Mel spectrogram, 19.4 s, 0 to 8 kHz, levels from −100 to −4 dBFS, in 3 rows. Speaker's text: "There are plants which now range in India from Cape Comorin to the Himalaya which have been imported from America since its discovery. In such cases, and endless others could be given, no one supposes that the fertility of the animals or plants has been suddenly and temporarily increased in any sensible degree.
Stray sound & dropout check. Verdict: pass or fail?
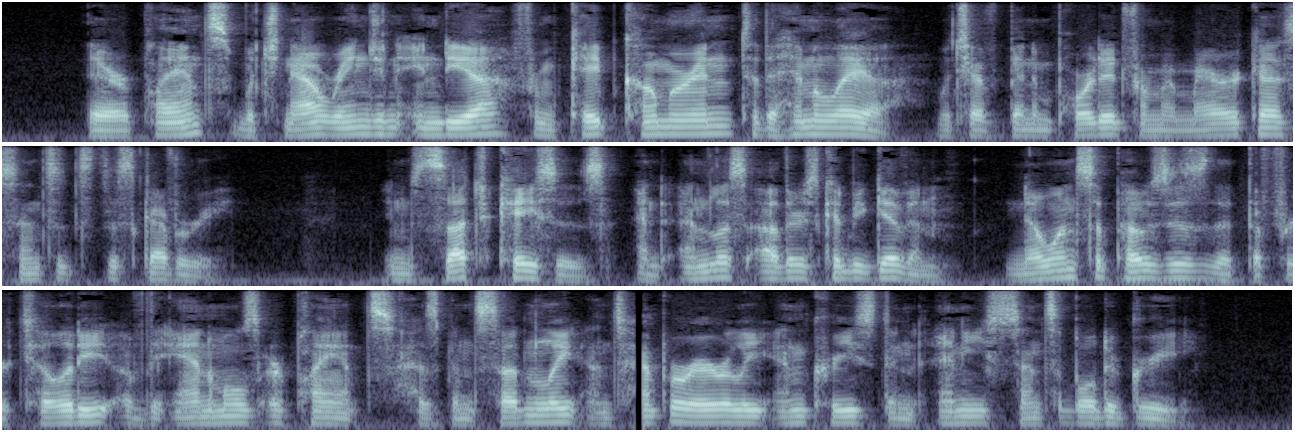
fail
